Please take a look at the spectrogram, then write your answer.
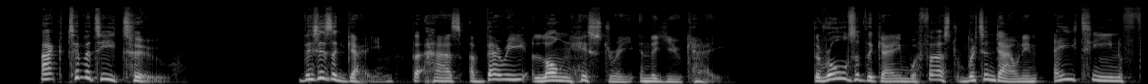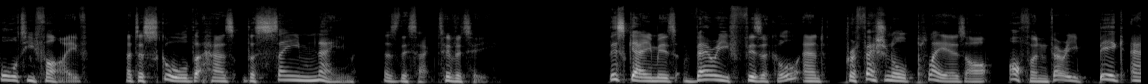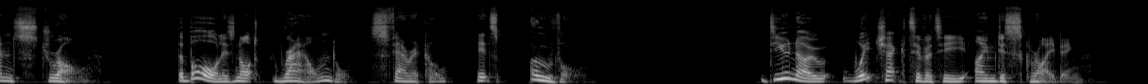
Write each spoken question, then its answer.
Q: Do you know which activity I'm describing?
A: The answer is rugby.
